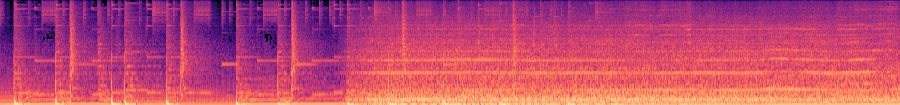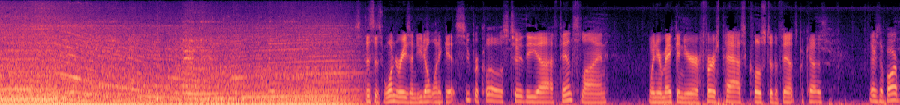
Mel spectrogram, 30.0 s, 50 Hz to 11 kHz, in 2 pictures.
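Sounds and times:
music: 0.0s - 12.0s
tractor engine running: 0.0s - 21.3s
mower cutting grass: 4.2s - 21.2s.

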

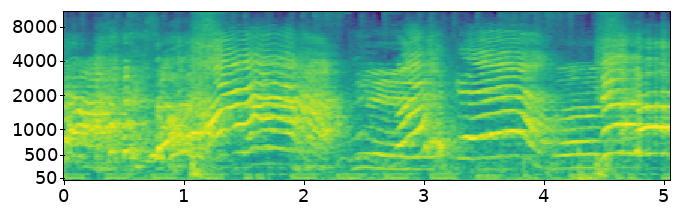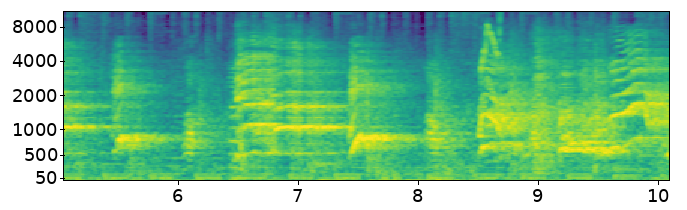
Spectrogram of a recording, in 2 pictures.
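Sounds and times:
background music with steady beat: 0.0s - 10.0s
excited yelps and shouts: 1.0s - 10.0s.

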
